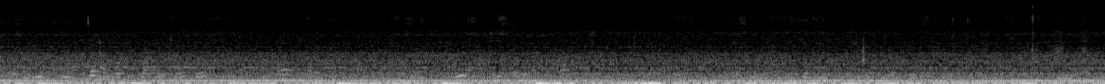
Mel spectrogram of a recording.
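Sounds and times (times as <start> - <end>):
airplane cabin engine drone: 0.0 - 11.0
constant low hum: 0.0 - 11.0.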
